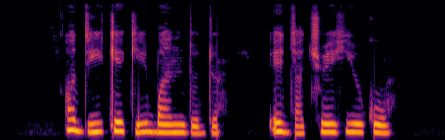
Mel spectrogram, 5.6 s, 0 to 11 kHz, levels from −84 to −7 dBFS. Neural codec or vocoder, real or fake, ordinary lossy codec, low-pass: vocoder, 24 kHz, 100 mel bands, Vocos; fake; none; 9.9 kHz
